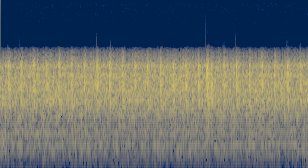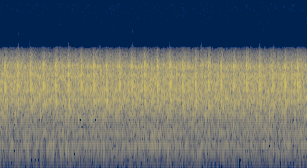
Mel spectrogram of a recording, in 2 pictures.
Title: Стук двигателя поло седан до замены поршневой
